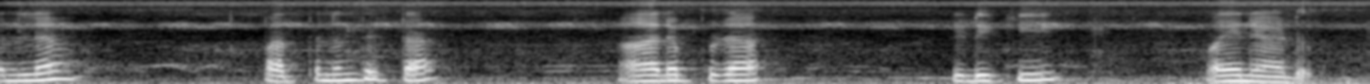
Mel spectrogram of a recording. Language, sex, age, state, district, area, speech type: Malayalam, female, 45-60, Kerala, Kollam, rural, spontaneous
